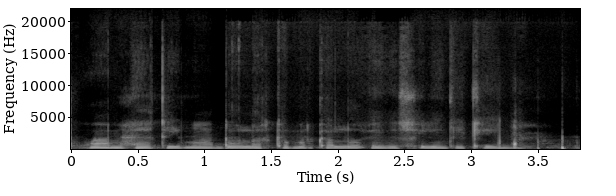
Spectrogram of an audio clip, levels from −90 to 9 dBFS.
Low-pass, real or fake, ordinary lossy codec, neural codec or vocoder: none; fake; none; codec, 44.1 kHz, 2.6 kbps, SNAC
